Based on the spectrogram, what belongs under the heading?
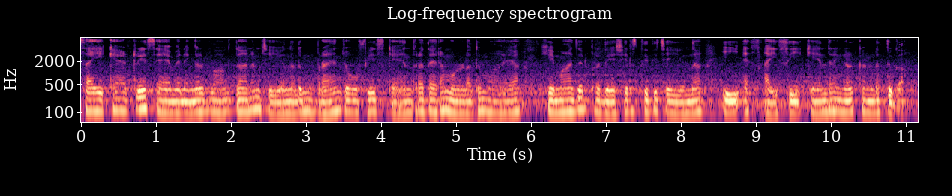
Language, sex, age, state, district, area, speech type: Malayalam, male, 18-30, Kerala, Palakkad, urban, read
